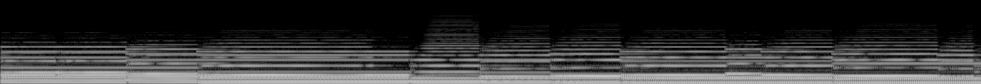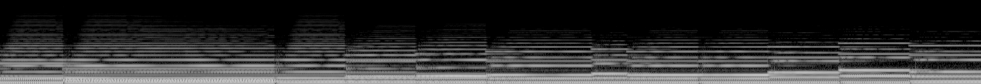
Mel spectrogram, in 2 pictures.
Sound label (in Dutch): instrumentaal orgel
